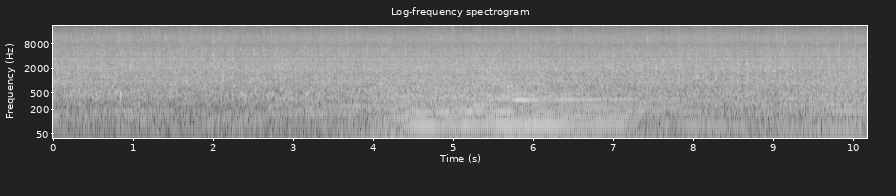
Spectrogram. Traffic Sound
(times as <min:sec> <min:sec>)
0:03.1 0:10.1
